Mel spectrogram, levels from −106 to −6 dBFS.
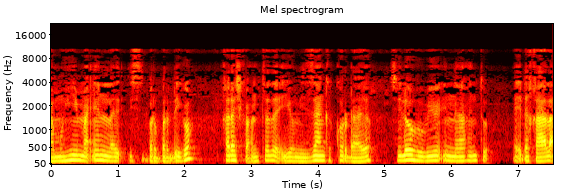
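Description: From start to finish the speech carries heavy damage that's most likely Vorbis compression. Nothing comes through above about 10.6 kHz, and the treble that's left is quantised so coarsely that its detail turns into hiss of roughly the same energy. You hear it as a grainy, hissy sheen, roughened tones, and softened, smeared attacks on consonants. The amount of damage points to a low bitrate, somewhere around 30 kbps.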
